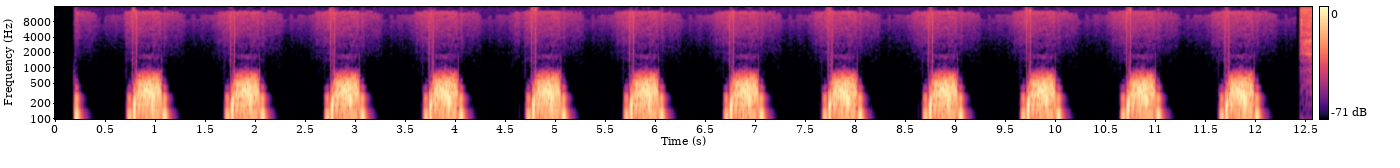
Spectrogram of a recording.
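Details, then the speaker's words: Teaching heart sound demonstration: regular rhythm near 61 a minute, each beat with a sharp early ejection click leading into a harsh systolic murmur from left ventricular outflow obstruction; aortic stenosis murmur with ejection click. "Pathologic murmurss secondary to obstruction across the left ventricular outflow tract can occur at the subvular, valvular, or even supervular level. Notice the ejection click that initiates this murmur."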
